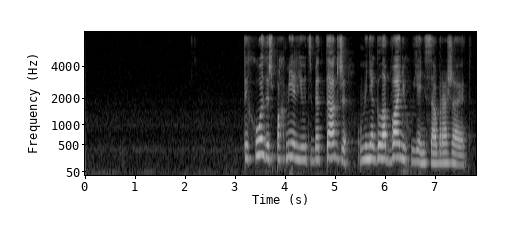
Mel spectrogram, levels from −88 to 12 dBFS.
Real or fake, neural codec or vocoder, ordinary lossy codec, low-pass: real; none; none; 7.2 kHz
